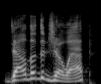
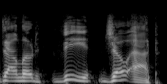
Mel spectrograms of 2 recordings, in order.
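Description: First: The sounds are relaxed and loosely run together. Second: Every sound is crisply and carefully enunciated. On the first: The speaker calls it right. "I think I sound more natural than you two" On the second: The speaker calls it wrong. "you like enunciate everything"

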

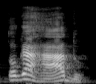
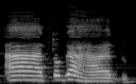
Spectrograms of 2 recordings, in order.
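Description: First: It sounds a bit more excited and eager. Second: It sounds slightly sad and reluctant.

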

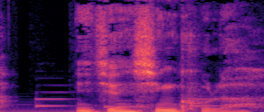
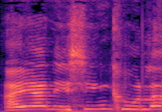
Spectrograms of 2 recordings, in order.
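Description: First: It is said in a heavy, weary tone. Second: It is said in a bright, happy tone.

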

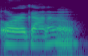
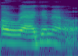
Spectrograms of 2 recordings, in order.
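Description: First: It is said the speakers' own non-American way. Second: It is said the American way. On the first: "and we say oregano" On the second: "Americans say oregano"

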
